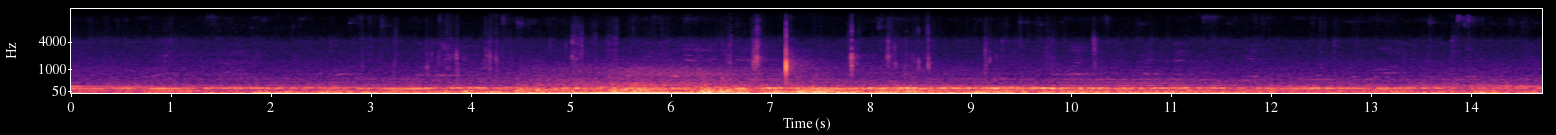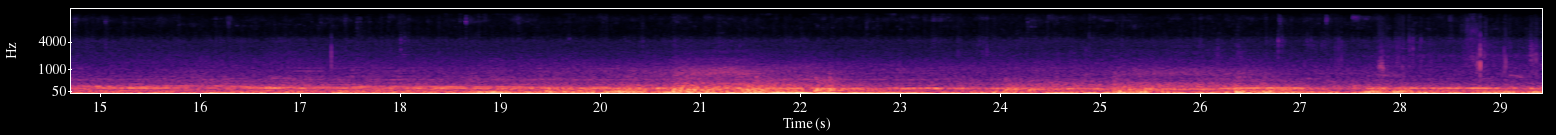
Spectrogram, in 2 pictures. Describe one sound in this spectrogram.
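Water laps gently against a concrete seawall.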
